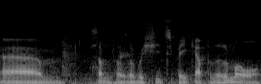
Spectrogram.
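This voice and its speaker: With an Australian accent, a man speaks at a moderate pace in a very deep, low, somewhat breathy voice and a monotone, flat intonation. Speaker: vlogger, army veteran. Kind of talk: casual talk to camera. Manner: halting, many fillers.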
